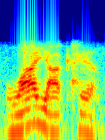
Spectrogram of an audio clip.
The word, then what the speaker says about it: Vayakhel: Now, the more correct pronunciation is Vayakhel, but the Ashkenazis, they pronounce the wow as a vav.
